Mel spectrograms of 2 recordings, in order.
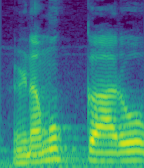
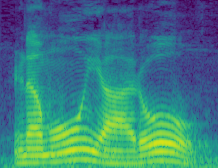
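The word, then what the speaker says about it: णमोयारो: कितनी कैसेट्स सुनी है, उनमें णमुक्कारो बोलते हैं, णमोकारो बोलते हैं, वो अशुद्ध है। शुद्ध क्या है? नमो यारो।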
